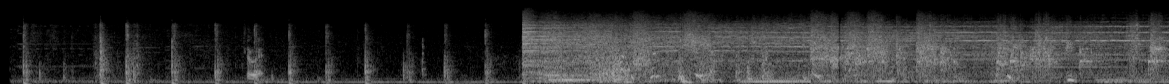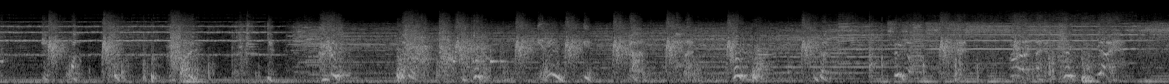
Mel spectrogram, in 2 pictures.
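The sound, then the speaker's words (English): A dojo scene from a 1979 film begins with about five seconds of sharp taps and footsteps, then a sudden loud crash as a sign is destroyed, followed by dense, continuous whacks, swishes and clattering. “I threw a little clip in of the beginning where he destroys the sign, but here we go.”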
